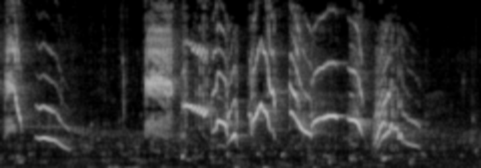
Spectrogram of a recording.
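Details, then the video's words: Oriental magpie-robin (kacer) master recording for training birds, wild river theme: rapid sequence of loud slurred whistles, falling and rising notes interleaved with harsh buzzy squawks, roughly four notes per second. "KACER SADIS & KERAS, Ultimate Wild River | Masteran Kacer Gacor Tajam Full Isian"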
